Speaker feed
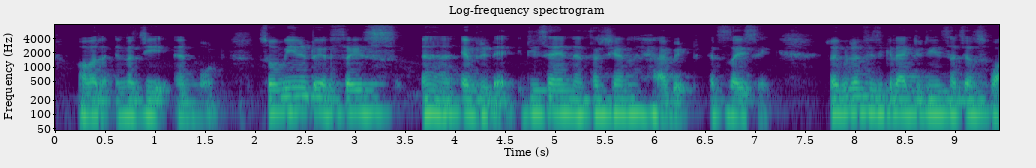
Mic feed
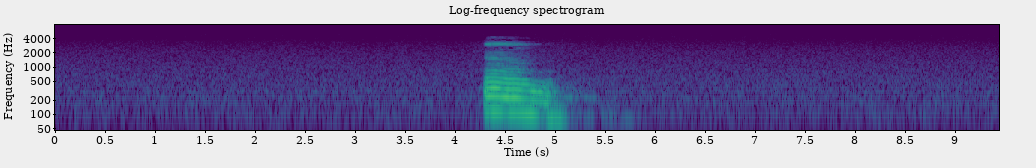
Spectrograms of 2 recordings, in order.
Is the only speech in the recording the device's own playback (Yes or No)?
No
